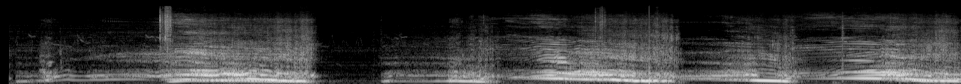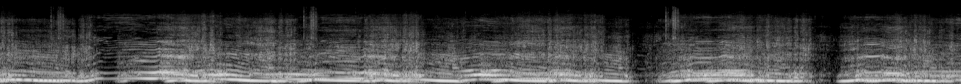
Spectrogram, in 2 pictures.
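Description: Deep, throaty lion vocalizations rise and fall in long moaning phrases, broken by short gaps. The calls come in rapid succession and sometimes overlap, as if more than one animal is calling.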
